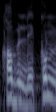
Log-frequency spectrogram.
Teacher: با کا مخرج دونوں ہونٹوں کے تر حصے ہیں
